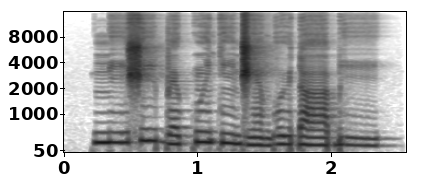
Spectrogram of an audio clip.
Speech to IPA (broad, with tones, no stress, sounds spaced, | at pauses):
ɲ iː˧ ʃ iː˦ b ɛ˨ kʷ ĩ˦ t ĩ˧ d͡ʒ ɛ̃˨ ɡʷ ɨ˨ ɗ aː˨ ɓ iː˨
